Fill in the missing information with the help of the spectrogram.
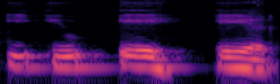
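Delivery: ordinary talk, nothing marked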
